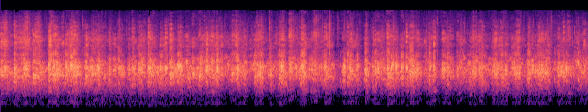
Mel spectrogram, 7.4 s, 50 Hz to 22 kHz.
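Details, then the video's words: Ducks gathering for supper at Sainte-Adèle, Quebec, Canada, on a partly cloudy 20°C afternoon, 9 November 2020, 3:27 PM: a dense, unbroken chorus of overlapping quacks and chatter, with no clear pauses. "Ducks Gather for Supper"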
